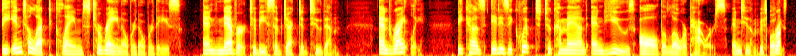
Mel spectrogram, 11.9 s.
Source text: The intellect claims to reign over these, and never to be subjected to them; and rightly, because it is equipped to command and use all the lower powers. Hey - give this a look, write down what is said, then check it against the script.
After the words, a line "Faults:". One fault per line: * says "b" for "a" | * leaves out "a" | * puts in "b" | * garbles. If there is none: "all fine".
The intellect claims to reign over over these, and never to be subjected to them; and rightly, because it is equipped to command and use all the lower powers. [garbled]
Faults:
* puts in "over"
* garbles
